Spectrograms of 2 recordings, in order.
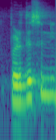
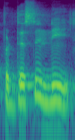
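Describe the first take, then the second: First: प्रदर्शनी with short final "ni"; quick ending on प्रदर्शनी; wrong form. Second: प्रदर्शनी with long final "nee"; correct form. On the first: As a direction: run प्रदर्शनी together as per-de-sa-ni. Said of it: "नहीं होता". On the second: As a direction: stretch the last vowel of प्रदर्शनी. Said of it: "ई की आ-, मात्रा इसमें आएगी". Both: Shown as a demonstration.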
